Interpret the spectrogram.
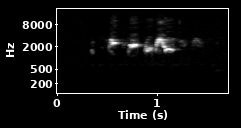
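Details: Red-whiskered bulbul decoy at a bird trap at Chùa Hương, Vietnam, 31 March 2018: a brief, cheerful phrase of slurred, rolling whistles, loud and clear, with a soft extra note after it.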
